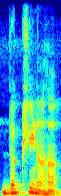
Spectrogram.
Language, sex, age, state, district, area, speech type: Sanskrit, male, 18-30, Karnataka, Chikkamagaluru, rural, read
